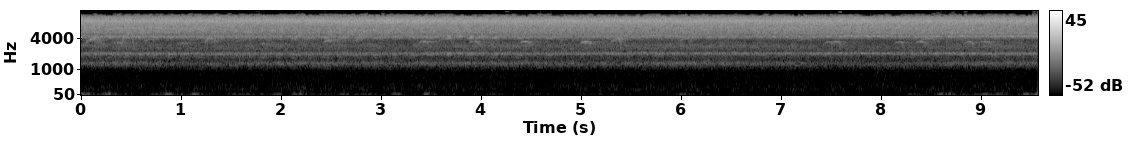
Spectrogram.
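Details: Early-morning cicada chorus recorded on August 4 at 4:50 a.m., an unbroken shrill hiss-like buzz holding at one level throughout, with several stacked tonal bands and no other clear sounds.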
